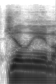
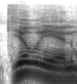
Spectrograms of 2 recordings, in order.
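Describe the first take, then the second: First: The name begins with a soft J sound. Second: The name begins with a hard G sound. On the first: The speaker calls it wrong. "she gets Jillian all the time" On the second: The speaker calls it right. "with a hard G"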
